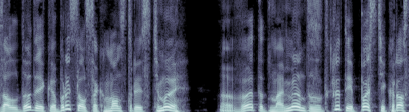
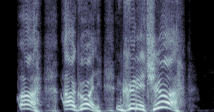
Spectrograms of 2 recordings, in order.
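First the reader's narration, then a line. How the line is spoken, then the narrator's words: Shouting. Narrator (Russian): Дедрик кричал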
